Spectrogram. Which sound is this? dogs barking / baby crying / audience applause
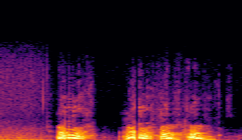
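dogs barking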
